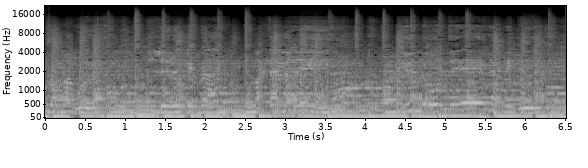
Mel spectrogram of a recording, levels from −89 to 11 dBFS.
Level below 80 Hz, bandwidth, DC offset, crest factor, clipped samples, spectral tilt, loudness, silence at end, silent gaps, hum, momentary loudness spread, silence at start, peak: -20 dBFS; 16.5 kHz; under 0.1%; 12 dB; under 0.1%; -6 dB/octave; -17 LUFS; 0 s; none; none; 1 LU; 0 s; -4 dBFS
